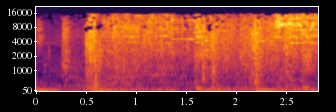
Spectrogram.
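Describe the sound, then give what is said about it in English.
A car being smashed, as when John Goodman's character destroys a car in the film The Big Lebowski: repeated heavy crashing blows, about four or five, each followed by glass shattering and tinkling debris, loud and harsh with no voices. “Remember John Goodman's character in The Big Lebowski when he's destroying that guy's car, Larry's car, and it turns out it wasn't Larry's car at all?”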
